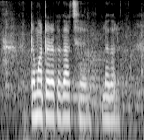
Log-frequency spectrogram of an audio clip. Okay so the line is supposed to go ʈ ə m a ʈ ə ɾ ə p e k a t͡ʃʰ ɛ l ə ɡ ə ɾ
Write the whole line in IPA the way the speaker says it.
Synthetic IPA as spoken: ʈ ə m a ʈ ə ɾ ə k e ɡ a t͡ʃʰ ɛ l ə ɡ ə l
